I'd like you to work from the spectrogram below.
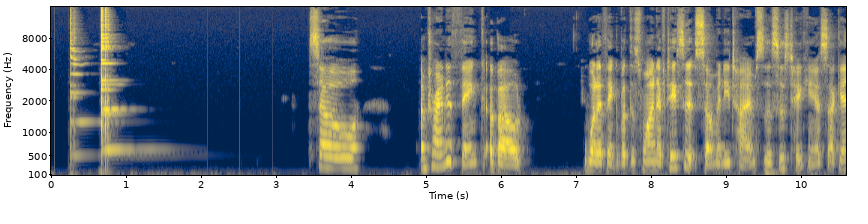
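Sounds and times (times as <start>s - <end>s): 
wine glasses clinking in a toast: 0.3s - 1.4s
speech: 3.6s - 4.2s, 4.9s - 6.4s, 7.1s - 10.5s.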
